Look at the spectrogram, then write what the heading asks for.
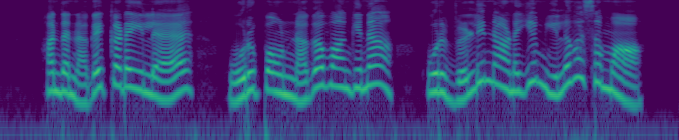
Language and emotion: Tamil, surprised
